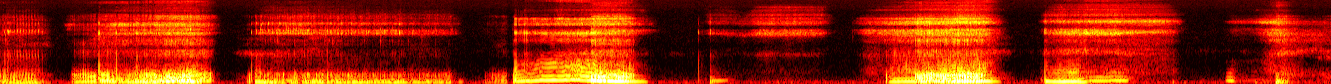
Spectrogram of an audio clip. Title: Best snoring you ever heard!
